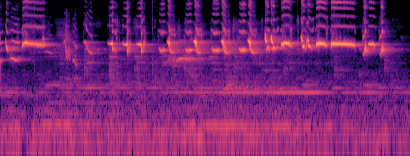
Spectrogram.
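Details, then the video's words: A canary in Samarkand sings a fast, continuous run of bright whistled trills and warbles, with rolling phrases and high chirps, over a faint steady hum. "САРИК БУЛБУЛ"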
